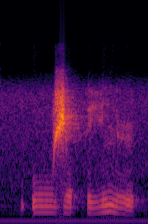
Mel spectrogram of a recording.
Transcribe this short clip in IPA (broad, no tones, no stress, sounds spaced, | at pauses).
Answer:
ʔ u ʒ ɘ θ i n ʏ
